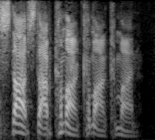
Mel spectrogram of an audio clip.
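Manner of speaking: put-on very strong North Jersey Italian accent. Imitating the dad's voice in the speaker's head, in a north jersey italian accent. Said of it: "very North Jersey Italian".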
